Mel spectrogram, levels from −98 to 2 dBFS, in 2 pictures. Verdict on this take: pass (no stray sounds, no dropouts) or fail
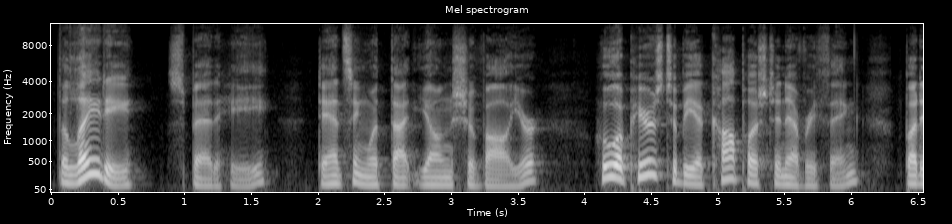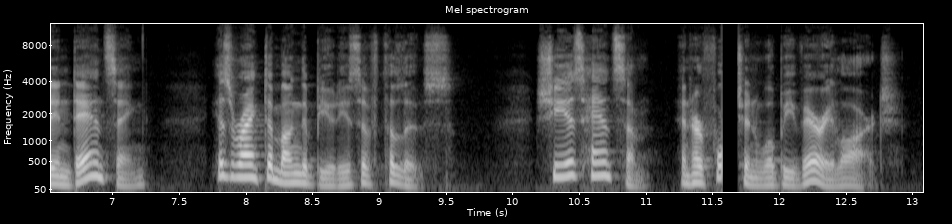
fail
